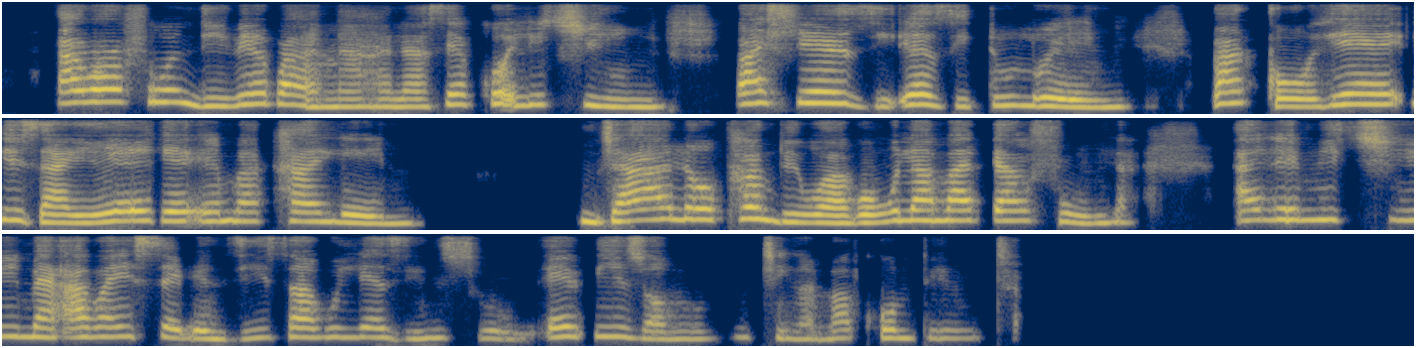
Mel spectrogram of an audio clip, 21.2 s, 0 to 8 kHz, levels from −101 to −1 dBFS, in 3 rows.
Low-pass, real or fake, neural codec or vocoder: 7.2 kHz; fake; codec, 24 kHz, 1 kbps, SNAC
